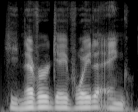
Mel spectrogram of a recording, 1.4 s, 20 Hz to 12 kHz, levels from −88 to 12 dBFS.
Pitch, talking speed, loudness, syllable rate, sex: 110 Hz, 260 wpm, -16 LUFS, 6.5 syllables/s, male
